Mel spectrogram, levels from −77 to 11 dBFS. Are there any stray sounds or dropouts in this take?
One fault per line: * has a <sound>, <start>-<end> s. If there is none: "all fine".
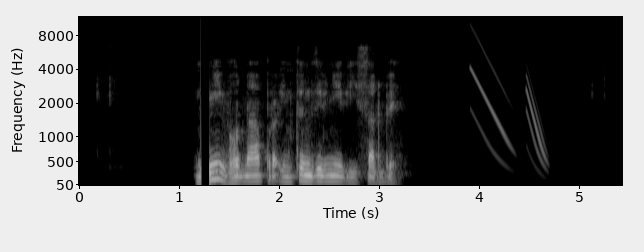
* has a dropout, 1.2-1.3 s
* has a chirp, 3.9-4.7 s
